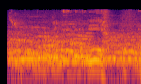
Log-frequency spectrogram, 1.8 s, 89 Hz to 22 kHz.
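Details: Chinese wolf at Tennoji Zoo, recorded 23 February 2013, holding a steady, even howl for under two seconds, with a second voice bending downward near the end.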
